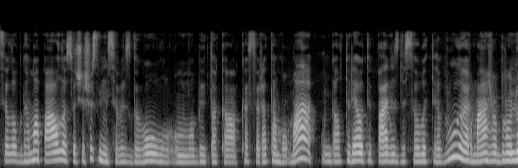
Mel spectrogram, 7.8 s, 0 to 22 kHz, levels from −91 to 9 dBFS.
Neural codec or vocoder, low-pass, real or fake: autoencoder, 22.05 kHz, a latent of 192 numbers a frame, VITS, trained on one speaker; 9.9 kHz; fake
